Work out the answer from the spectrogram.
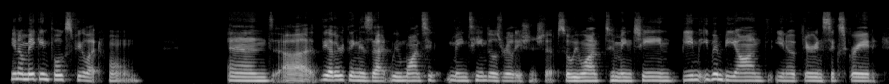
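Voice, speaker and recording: A woman with a low, gravelly voice talks a community group through her youth science program. She is earnest and loose, with plenty of ums and restarts, and the fry stays steady under her words. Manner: earnest, many fillers and restarts. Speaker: education program coordinator. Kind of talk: presentation at a community meeting.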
